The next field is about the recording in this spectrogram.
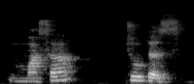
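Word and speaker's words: Massachusetts: तो ये इसका स्पेल है, और ये इस तरीके से इसको प्रोनाउंस करते हैं। तो चू जो होता है ये, आप इस साउंड को लाउड में बोल सकते हैं।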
